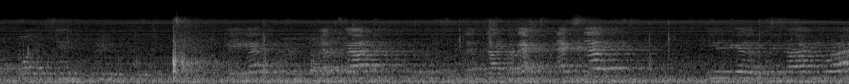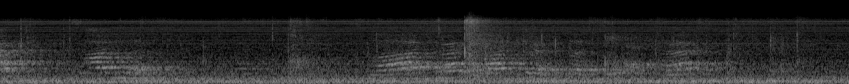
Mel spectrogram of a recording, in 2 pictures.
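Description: Sneakers squeaking and scuffing on a hardwood gym floor during a line dance: short chirps over and over, many of them rising, with footsteps and a sharp knock about two seconds in. The gym is echoey and voices are heard.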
